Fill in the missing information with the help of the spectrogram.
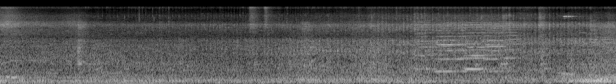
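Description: Road traffic with trucks running along the road. Near the end a pickup truck passes close by, and its engine rumble and tyre noise grow louder.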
